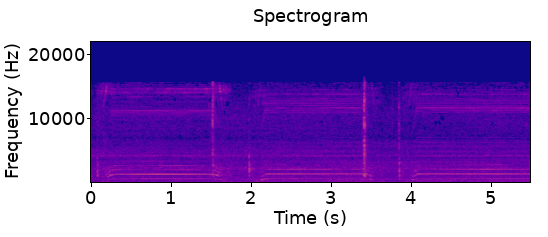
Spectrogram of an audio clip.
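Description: Stepper motors of an LR3 Lowrider CNC whining as the gantry is jogged along the X axis three times, each move rising in pitch as it speeds up, holding a steady tone, then falling as it stops, with short pauses between moves.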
